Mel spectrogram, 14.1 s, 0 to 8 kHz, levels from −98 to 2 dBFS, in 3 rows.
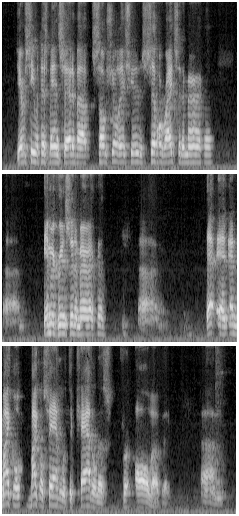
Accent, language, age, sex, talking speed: American, English, 50-69, male, 140 wpm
